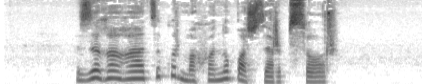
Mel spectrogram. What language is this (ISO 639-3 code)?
kbd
